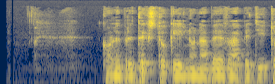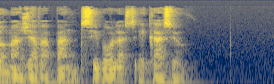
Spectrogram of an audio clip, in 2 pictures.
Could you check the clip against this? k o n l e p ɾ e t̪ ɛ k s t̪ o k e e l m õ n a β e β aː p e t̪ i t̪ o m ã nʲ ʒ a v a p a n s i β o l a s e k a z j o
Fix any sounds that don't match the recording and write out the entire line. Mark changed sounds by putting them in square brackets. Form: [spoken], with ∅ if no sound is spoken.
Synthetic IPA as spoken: k o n l e p ɾ e t̪ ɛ k s t̪ o k e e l [n] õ n a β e β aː p e t̪ i t̪ o m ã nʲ ʒ a [β] a p a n s i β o l a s e k a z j o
